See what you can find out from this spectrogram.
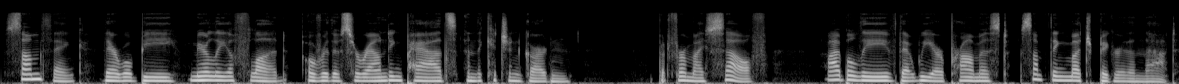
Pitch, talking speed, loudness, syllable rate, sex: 165 Hz, 155 wpm, -19 LUFS, 4.8 syllables/s, female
